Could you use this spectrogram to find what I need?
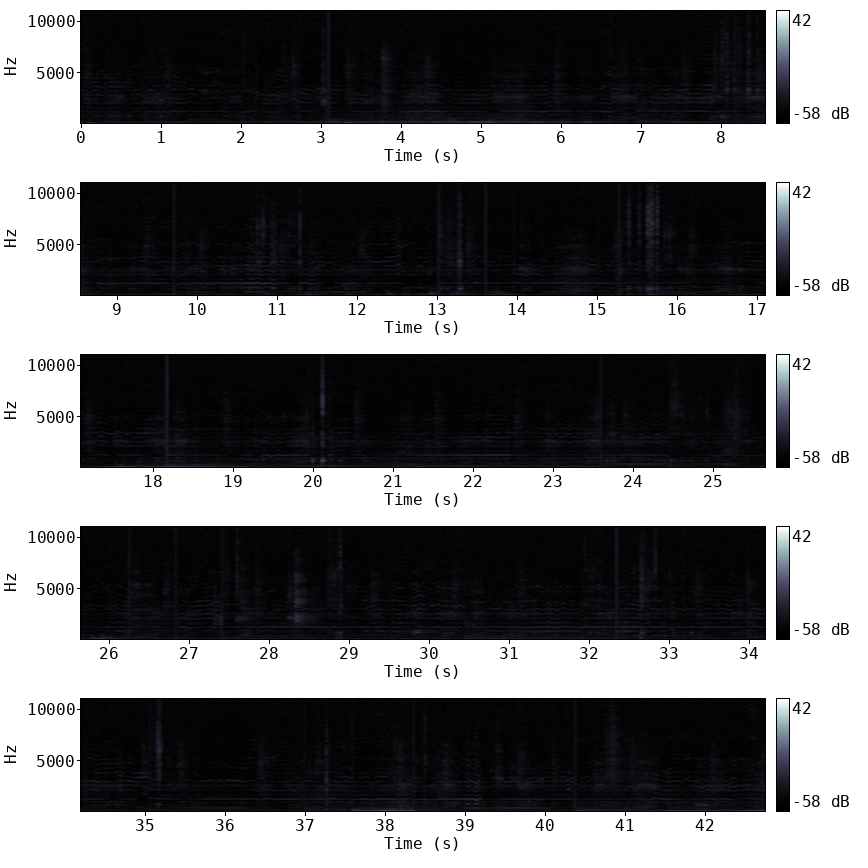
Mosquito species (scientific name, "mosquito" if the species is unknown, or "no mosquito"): Anopheles coluzzii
